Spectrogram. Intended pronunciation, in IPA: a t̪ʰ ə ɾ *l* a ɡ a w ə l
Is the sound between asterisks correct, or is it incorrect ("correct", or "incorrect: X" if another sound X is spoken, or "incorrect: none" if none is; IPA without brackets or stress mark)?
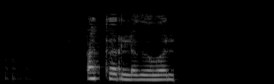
correct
